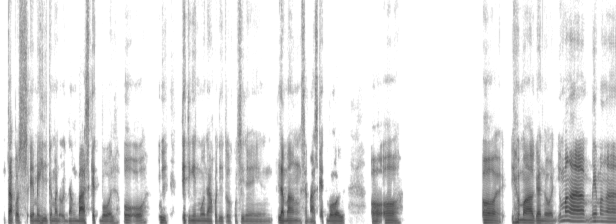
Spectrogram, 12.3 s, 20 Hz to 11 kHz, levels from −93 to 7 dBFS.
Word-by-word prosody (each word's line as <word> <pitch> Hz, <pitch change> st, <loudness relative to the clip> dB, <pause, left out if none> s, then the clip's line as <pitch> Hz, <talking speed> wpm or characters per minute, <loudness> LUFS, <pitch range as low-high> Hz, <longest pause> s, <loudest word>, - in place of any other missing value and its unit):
tapos -, -, +3 dB
eh 100 Hz, -, +2 dB
mahilig 105 Hz, -1 st, -2 dB
ka -, -, -1 dB
manood 95 Hz, -1 st, -5 dB
ng 95 Hz, +1 st, -5 dB
basketball, 95 Hz, -1 st, +1 dB, 0.2 s
oo. 110 Hz, -3 st, -1 dB, 0.3 s
Uy 115 Hz, -3 st, -1 dB, 0.2 s
titingin 110 Hz, -2 st, -1 dB
muna 100 Hz, -3 st, -1 dB
ako 90 Hz, -, -8 dB
dito 90 Hz, 0 st, -8 dB
kung 90 Hz, -, -14 dB
sino 95 Hz, 0 st, -6 dB
yung 90 Hz, -1 st, -10 dB, 0.2 s
lamang 105 Hz, +1 st, +3 dB
sa -, -, -9 dB
basketball, 100 Hz, -1 st, 0 dB, 0.6 s
oo. 110 Hz, -2 st, +1 dB, 1.7 s
Oo 115 Hz, -4 st, +4 dB
eh, -, -, -9 dB, 0.2 s
'yong 130 Hz, -1 st, -1 dB
mga 115 Hz, -2 st, +6 dB, 0.2 s
gano'n. 95 Hz, -2 st, -3 dB
'Yong 185 Hz, -, -6 dB
mga, 210 Hz, -3 st, +6 dB, 0.3 s
may 180 Hz, +3 st, -2 dB
mga 175 Hz, -3 st, -2 dB
105 Hz, 140 wpm, -26 LUFS, 95-115 Hz, 1.7 s, mga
